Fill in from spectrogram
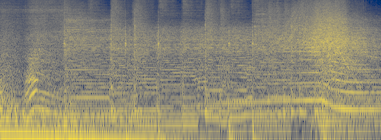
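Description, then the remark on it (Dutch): Loud motorcycle engines rumble and rev, their pitch rising and falling in repeated throttle bursts over a steady idle, with no talking. “We starten alvast de motoren om aan de slag te gaan voor de volgende aflevering.”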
